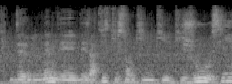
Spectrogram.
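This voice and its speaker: A man speaks over noticeable background noise. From Lyon, France. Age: 20s. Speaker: musical theatre performer. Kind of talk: interview.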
